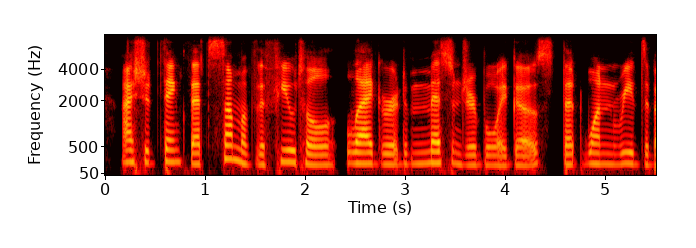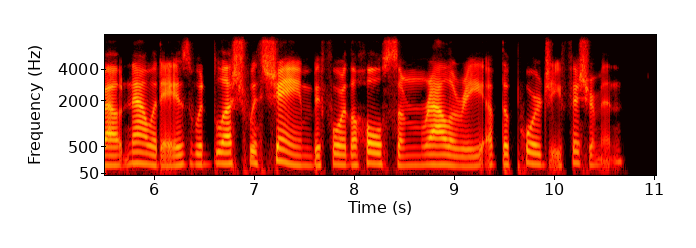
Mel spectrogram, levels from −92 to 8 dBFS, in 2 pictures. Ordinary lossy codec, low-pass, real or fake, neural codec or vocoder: Opus, 32 kbps; 7.2 kHz; real; none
